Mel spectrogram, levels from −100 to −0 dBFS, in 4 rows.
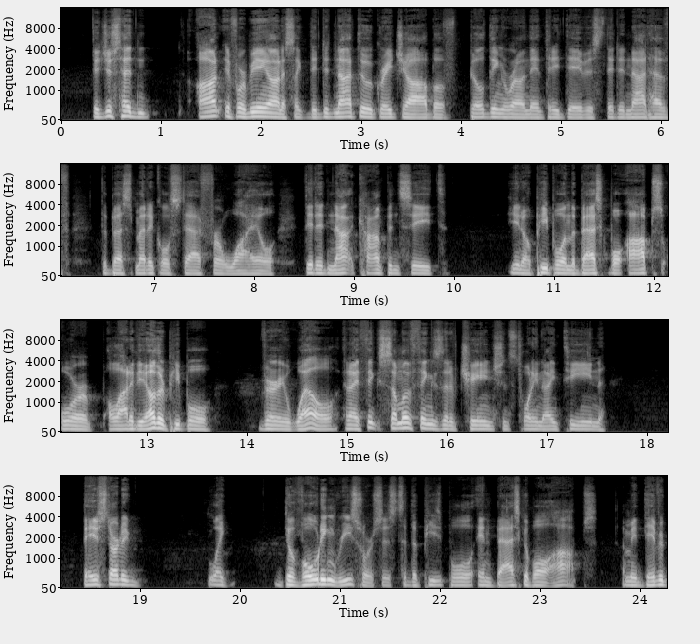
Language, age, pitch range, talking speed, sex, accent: English, 20-39, 115-140 Hz, 195 wpm, male, American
